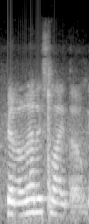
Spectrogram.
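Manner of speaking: normal talking voice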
